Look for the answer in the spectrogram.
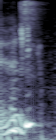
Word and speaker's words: Burggy: Several days later, though, on the 16th of January, farm worker Fred Burgy. It's spelled B-U-R-G-G-Y. – Okay. – I was just like, that's strange. Burgy? – Yeah, Burgy.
